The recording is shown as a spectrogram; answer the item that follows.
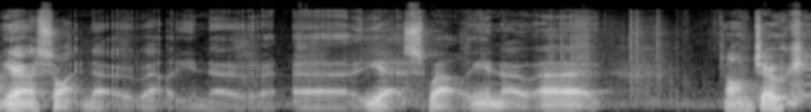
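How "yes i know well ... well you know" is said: very low, deep, slowed-down, creaky voice. Joking about charming Americans: Hugh Grant impression. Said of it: "you do the Hugh Grant".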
